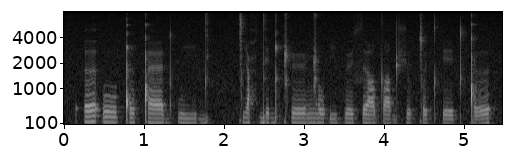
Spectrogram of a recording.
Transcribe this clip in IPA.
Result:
ʔ ɜ ʔ oː ǃ ɵ ǃ æː d kʷ i d | ǀ i ħ d e d ǁʰ øː ŋ͡ǁ o ʔ i p ø s ɜ tˤ æ d ʃ ɵ ǀ ɵ t ʔ eː t ǃ ə

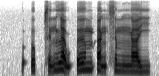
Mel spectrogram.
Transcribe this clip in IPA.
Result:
ʔ o˨˩ p̚ s ə̰˧˥ n l a̰˧˨ w ʔ əː˧ m ʔ a̰˧˨ ŋ s ə˨˩ m ŋ a˨˩ j

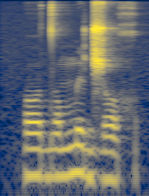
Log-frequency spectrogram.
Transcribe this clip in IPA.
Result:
ɔ d ɔ m ɪ ɖ͡ʐ ɔ x

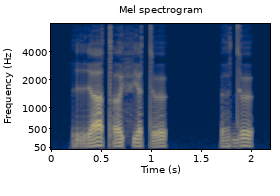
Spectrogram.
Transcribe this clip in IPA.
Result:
rʲ a˩˧˩ tʼ ʌ˨˦ fʲ ɐ˩˧˩ t ɵ˩˧˩ | ə̤˩˧˩ d ɵ˦˨

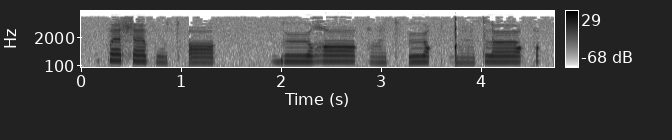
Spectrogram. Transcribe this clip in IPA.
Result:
p ɛ˦ ɬ ɛ˧ p o̤˨ t͡sʼ ɑ˨ | ɡ ʉː˨ ʁ ɑː˧ q æ̤˨ t͡sʼ ʉː˨ q ŋ͡ǃ æ̤˨ t l œː˧ q

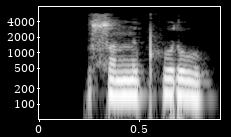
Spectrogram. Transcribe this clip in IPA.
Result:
s o n ɨ pʰ u ɾ u

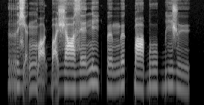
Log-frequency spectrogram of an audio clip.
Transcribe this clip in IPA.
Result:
r ɯ ʑ æ̰ ŋ͡m ɑ̰ ɡ͡b ɑ̰ ʒ ɑ z e n i k͡p ø m ø k͡p ɑ ɓ u ɓ i ʒ y

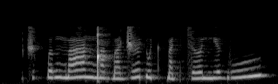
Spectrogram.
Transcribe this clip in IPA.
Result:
t͡ʃ u k͡p ə ŋ͡m aː ŋ͡ǃ a ɡ͡b a d͡ʒ ø ɗ u tʲ k͡p a tʲ t͡s əː nʲ ɜ ɡ uː

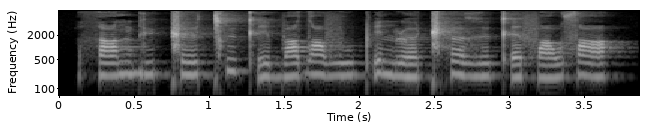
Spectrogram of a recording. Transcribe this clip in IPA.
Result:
θ ɑ n ɡ y ǁ ø ǀʰ ʉ kʼ e b œ dˤ ɑ v u pʼ e n ɭ œ ǁʰ œ ɣ ø kʼ ɛ f ɑ w sˤ ɑ

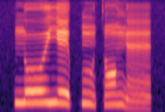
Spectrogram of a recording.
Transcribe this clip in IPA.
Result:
n oː˦ j e˦˨ kʷ ũ˦˨ t ɔ̃˦ ŋ ɛ̃˨

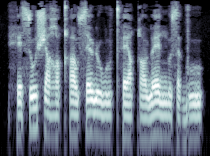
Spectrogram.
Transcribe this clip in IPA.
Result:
h e s u ʃ ɑ ʁ o qʰ ɛ w s ɛ ɳ u w u t̪ʰ ɛ q ɑ ɳ ɛ n̪ u s ʌ ɡ u

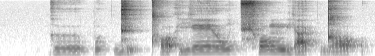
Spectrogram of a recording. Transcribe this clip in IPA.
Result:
k ɯː˩˦ p ɯ˦˥ k̚ d i˨˩ ʔ tʰ ɔ˨˩ ʔ j eː˥˩ w t͡ɕʰ o˥˩ m j a˨˩ k̚ d ɔ˨˩ ʔ

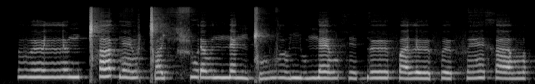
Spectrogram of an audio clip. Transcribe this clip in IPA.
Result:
v ø lː ø ŋ ǀʰ ɐ ɡ ɛ̤ v ɡ͡ǀ ɐ ç ɕ u ɾ œ v nː ɛ ŋ ɡ͡ǀ ṳ v l ṳ ɲ ṳ ŋ ɛ v x e̤ ɡ ø f ɐ l ø f ø f ɛ̤ x ɐ v

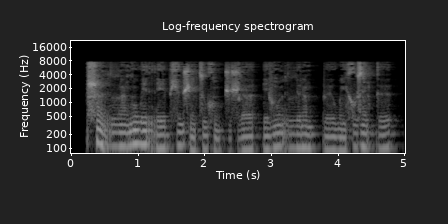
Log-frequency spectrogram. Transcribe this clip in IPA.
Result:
ɬ œ̃˦˨ r lː œ̃˧ ɡ ũ˦ w e˦ r eː˧ b ç y˦ ʃ ẽ˨ t͡s u˧ x ũ˨ b t͡ʃ ʏ˨ ʃ l œ˧ | e˨ v ũ˧ r lː ʏ˧ ɾ œ̃˧ b pː øː˨ w ẽ˨ x u˧ z ɛ̃˦ kː ø˦

